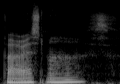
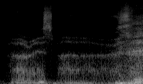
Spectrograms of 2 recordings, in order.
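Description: First: Slow, soft, drawn-out name; mock-dramatic name reveal. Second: Slow, breathy echo in a whisper; whispered name. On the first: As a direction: savour each syllable softly. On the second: Pretend. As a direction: whisper it long, like a mysterious reveal. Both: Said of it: "Never said your name like I say that".

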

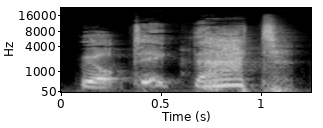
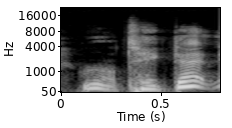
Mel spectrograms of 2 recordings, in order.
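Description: First: Slow, high smug take; drawn-out high mock official; smug greedy official. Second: Said in the usual way. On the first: Mocking greedy authorities.

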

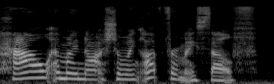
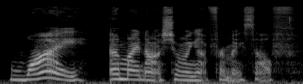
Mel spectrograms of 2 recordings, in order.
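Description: First: "How" stressed as the question word, the rest even. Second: "Why" stressed as the key word, the rest lower. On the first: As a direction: lean on "How" at the start of the question. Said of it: "rather than asking". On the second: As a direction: lean on "Why" at the start of the question. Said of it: "I need to ask". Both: Shown as a demonstration.

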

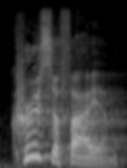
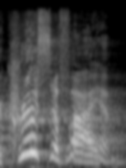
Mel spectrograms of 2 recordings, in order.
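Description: First: Loud, drawn-out crowd shout; shouted back. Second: High, full-force slow roar; mob's roar. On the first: Crowd answering Pilate about Jesus, shouting back. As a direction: shout the verdict slowly. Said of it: "they shouted back". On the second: Mob drowning out Pilate's question, roaring. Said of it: "the mob roared even louder". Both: A narrator's reading.

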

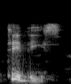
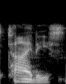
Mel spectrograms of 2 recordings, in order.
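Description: First: "Titties" with a short i, pitched up; misread tidies. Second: Plain, clear "tidies" with a long first vowel; correct reading of tidies. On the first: Retold or imitated. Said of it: "one girl read it". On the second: Shown as a demonstration. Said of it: "the word is tidies".

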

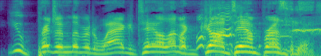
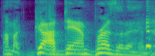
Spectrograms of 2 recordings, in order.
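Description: First: High, loud outraged bellow; furious shout. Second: Laughing quote. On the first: Acted. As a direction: roar your outrage at her. President character furious at attacker. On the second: Shown as a demonstration. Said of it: "repeat line, laughing".

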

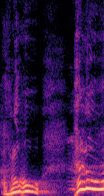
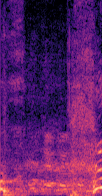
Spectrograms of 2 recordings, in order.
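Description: First: High, laughing comedy Scottish hello; comedy Scottish accent. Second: Put-on whispered, laughing hello in a comedy Scottish accent; comedy Scottish accent, fading. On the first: Retold or imitated. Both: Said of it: "I can't get enough of a comedy Scottish accent".

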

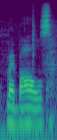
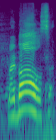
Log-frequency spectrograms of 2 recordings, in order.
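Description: First: Said in the usual way. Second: High, loud yell of pain. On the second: Real, not acted. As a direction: shout it out in sudden pain.

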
